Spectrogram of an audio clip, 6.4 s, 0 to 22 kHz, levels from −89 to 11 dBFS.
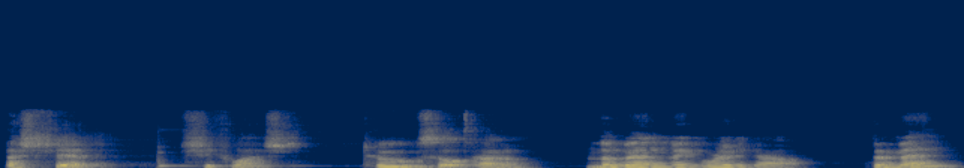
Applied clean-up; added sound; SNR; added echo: neural mask model DeepFilterNet 3.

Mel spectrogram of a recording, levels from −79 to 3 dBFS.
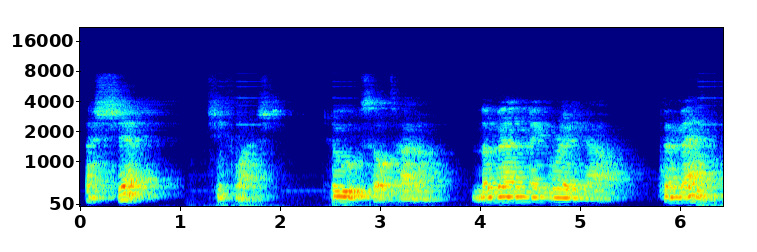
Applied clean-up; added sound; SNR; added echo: neural separator model SepFormer DNS4.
